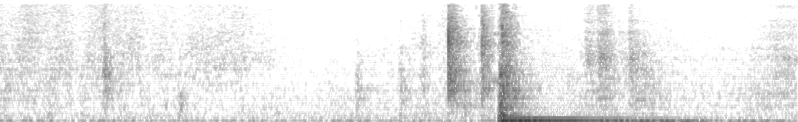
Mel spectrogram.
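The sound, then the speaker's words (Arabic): A car door opens with a short clunk followed by a louder dull thud. Faint background noise comes before it, and the sound fades into a low rumble afterward. “الباب، افتح الباب السيارة.”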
